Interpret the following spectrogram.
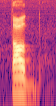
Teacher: জিব্বার গোড়ার কিনারা উপরের মারি দাঁতের গোড়ায় লাগবে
